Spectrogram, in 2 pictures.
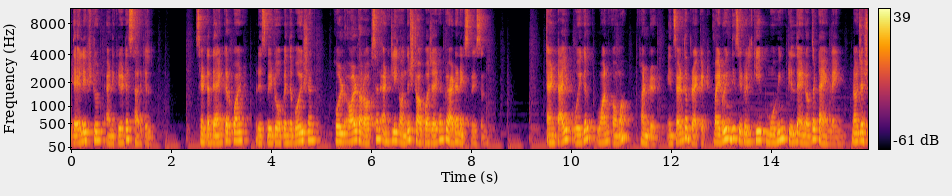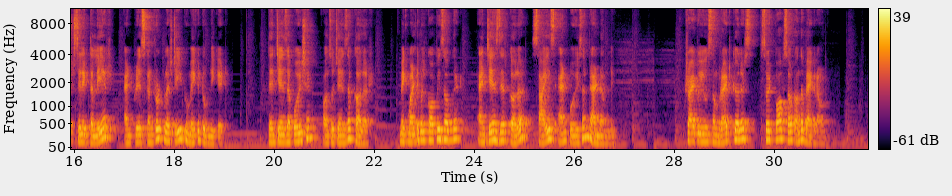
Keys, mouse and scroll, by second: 1.2-2.4 shift+drag, 2.8 ctrl+alt+Home, 3.3-3.8 click, 4.1 p, 5.0 alt+click, 5.6-7.1 typing, 7.2 Return, 8.4-11.3 typing, 11.7-14.2 drag, 15.2 ctrl+d, 15.9-16.8 drag, 19.8 ctrl+d, 20.4-21.1 drag, 24.2 s, 24.8-25.4 drag, 27.8 ctrl+d, 28.3-28.9 drag, 29.6 s, 30.1-31.0 click, 31.3 ctrl+d, 31.3 click, 31.6 s, 31.6 click, 31.6 ctrl+d, 31.7 click, 31.8 ctrl+d, 31.8 click.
